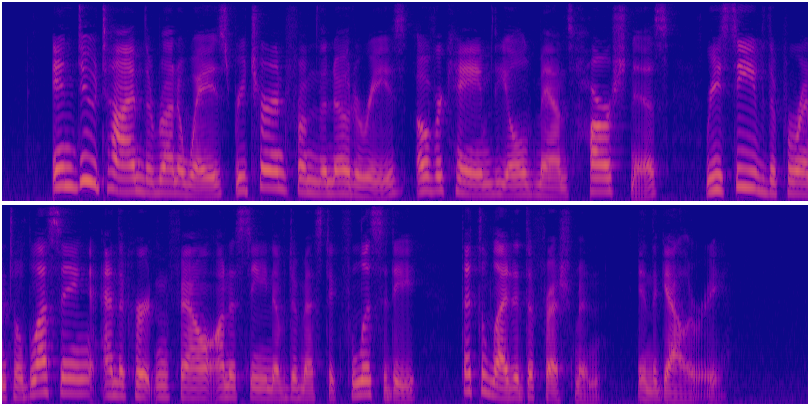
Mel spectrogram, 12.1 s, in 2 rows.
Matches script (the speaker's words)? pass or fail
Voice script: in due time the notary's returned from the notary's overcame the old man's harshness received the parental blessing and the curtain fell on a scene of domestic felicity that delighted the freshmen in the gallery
fail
